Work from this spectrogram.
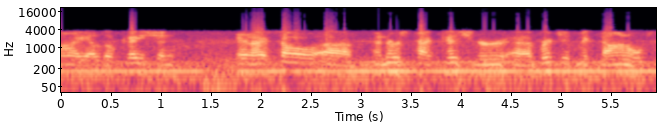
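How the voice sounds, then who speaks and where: Noticeable background noise is present as a man speaks at a moderate pace. His pitch is fairly high and his intonation fairly even. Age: 60s. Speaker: military veteran, caller. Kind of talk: phone-in call. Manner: halting, many fillers.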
